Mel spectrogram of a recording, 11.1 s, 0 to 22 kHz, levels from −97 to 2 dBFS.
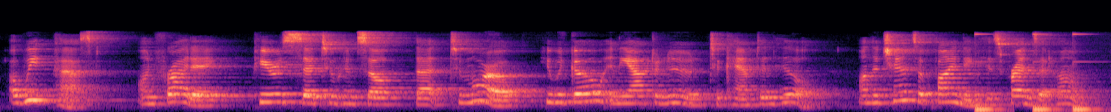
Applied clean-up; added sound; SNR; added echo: none; Marimba, xylophone / Wood; 3 dB; reverberation time 0.9 s.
